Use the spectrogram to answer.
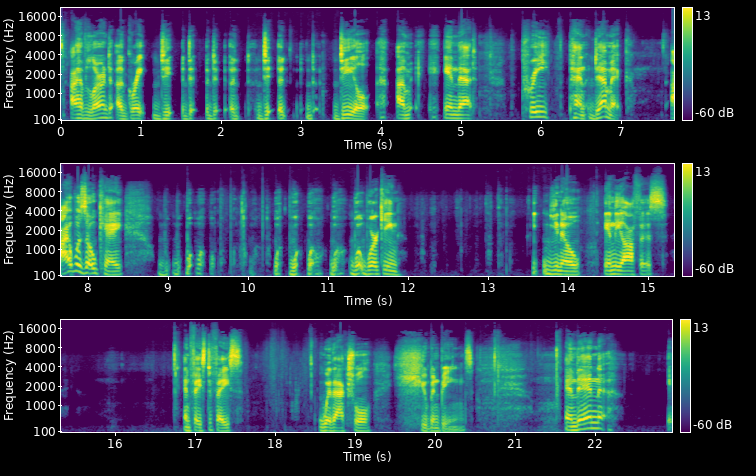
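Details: Stuttering in an adult man who stutters.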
